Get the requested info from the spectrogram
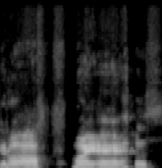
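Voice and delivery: very slow, creaky, rough raging voice. Retelling how a friend snaps at tailgaters: imitating Fro's road-rage line. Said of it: "Fro's famous line".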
